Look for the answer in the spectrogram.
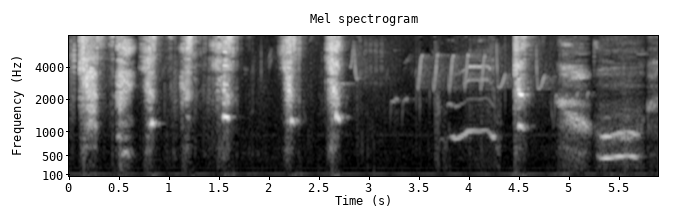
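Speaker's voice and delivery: very high, loud shrieks of yes; squealing celebration. Acted. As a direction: jump for joy alone. Alone, celebrating after call.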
